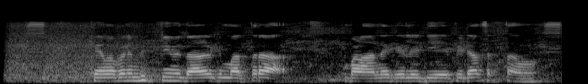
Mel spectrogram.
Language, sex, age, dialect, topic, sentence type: Hindi, male, 25-30, Awadhi Bundeli, agriculture, question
